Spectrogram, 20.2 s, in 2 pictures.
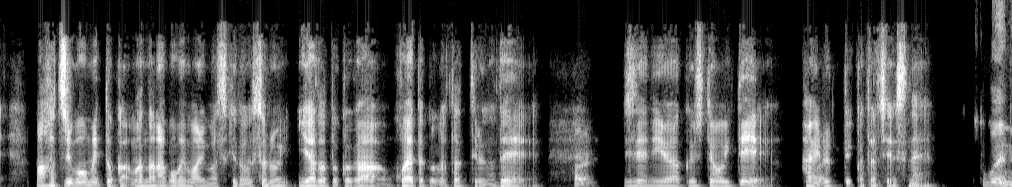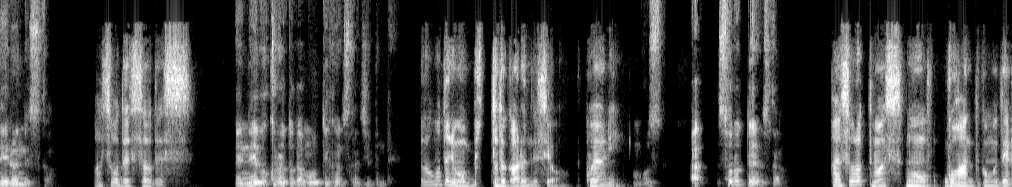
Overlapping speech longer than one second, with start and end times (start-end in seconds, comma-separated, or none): none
